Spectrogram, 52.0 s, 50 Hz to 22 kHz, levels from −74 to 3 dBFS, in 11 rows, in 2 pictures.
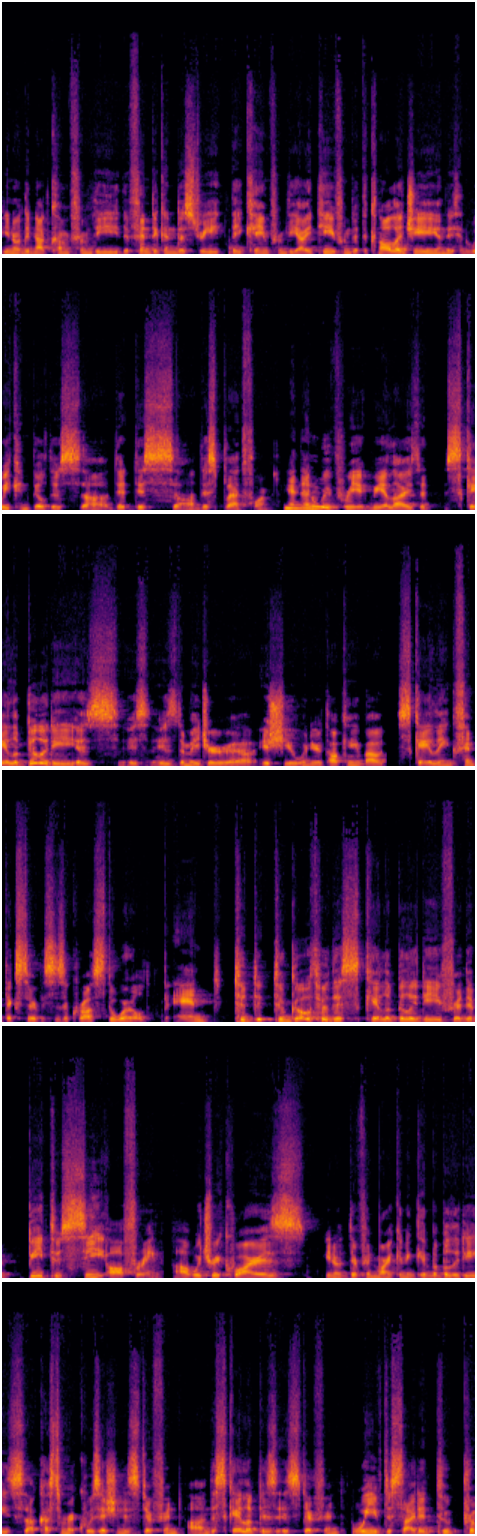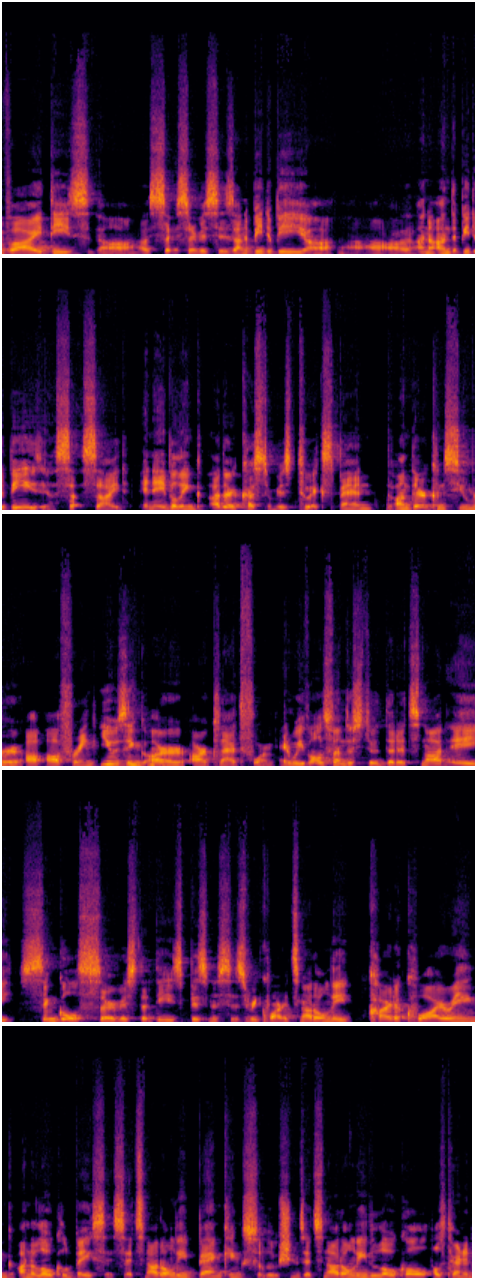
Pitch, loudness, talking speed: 120 Hz, -17 LUFS, 175 wpm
